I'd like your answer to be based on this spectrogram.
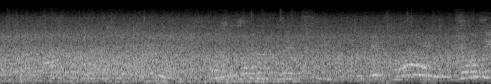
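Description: Steady rain falling in a village, a dense even hiss throughout with faint voices murmuring underneath.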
